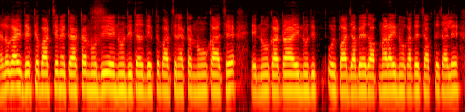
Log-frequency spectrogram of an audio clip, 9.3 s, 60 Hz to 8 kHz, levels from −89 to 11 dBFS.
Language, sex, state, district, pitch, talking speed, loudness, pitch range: Bengali, male, West Bengal, Paschim Medinipur, 160 Hz, 180 wpm, -21 LUFS, 155-165 Hz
